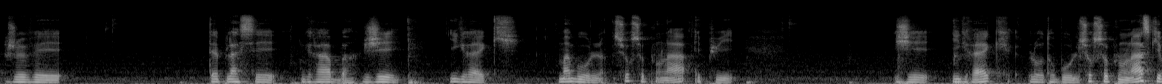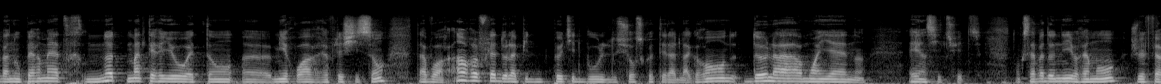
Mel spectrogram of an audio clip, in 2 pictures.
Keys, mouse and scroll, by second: 1.0 shift+right click, 5.3 click, 5.8 shift+middle click, 6.7 right click, 7.7 shift+right click, 8.7 g, 10.6 click, 10.9 middle click, 11.7 shift+middle click, 12.4 middle click, 13.9 shift+middle click, 20.6 scroll down 7, 21.3 ctrl+s.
